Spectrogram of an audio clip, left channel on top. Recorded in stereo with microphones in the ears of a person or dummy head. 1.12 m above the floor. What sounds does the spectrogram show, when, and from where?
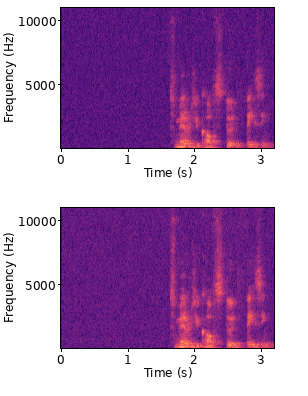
1.6 s a man speaking: 25° left (ahead or behind), 5 m; by 3.1 s 15° left (ahead or behind), 6.5 m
